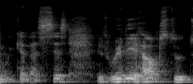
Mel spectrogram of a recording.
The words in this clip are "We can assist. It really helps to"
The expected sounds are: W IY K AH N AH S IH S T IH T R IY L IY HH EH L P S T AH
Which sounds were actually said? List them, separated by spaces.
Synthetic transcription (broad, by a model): W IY K AH N AH S IH S T IH T R IY L IY HH EH L P S T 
